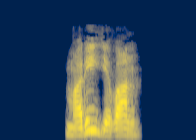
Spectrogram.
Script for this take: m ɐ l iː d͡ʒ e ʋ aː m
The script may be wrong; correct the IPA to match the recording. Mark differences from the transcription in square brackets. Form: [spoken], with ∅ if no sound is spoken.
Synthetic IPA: m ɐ [ɾ] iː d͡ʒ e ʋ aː [n]

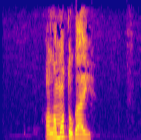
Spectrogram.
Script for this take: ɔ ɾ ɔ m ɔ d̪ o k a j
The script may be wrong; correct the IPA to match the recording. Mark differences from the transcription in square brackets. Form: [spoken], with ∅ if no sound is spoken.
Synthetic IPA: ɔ [l] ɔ m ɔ [t̪] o [ɡ] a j

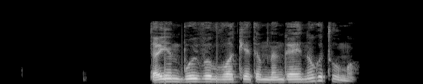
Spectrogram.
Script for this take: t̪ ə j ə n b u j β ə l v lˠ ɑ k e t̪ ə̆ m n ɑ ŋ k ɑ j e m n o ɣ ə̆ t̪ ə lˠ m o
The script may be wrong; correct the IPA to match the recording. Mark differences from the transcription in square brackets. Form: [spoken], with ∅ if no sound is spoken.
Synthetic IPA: t̪ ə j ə n b u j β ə l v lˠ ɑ k e t̪ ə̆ m n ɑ ŋ [ɡ] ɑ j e [∅] n o ɣ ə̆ t̪ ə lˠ m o

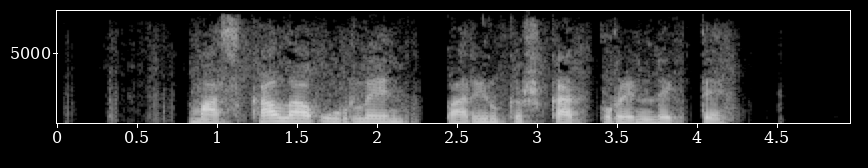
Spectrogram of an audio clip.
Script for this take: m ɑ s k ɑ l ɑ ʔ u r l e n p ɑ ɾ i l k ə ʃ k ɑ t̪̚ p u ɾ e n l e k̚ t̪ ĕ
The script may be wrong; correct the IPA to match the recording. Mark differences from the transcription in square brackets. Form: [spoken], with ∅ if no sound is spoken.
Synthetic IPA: m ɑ s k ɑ l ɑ ʔ u r l e n p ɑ ɾ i l k ə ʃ k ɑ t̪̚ p u ɾ e n l e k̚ t̪ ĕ

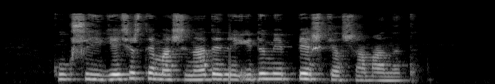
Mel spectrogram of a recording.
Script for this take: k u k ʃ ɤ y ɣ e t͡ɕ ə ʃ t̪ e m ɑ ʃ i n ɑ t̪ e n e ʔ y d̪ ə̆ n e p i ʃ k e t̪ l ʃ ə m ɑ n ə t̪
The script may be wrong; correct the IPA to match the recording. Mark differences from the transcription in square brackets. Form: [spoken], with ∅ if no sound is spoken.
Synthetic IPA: k u k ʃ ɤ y ɣ e t͡ɕ ə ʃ t̪ e m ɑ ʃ i n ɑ [d̪] e n e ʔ y d̪ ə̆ [m] e p [e] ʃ k e [∅] l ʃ [ɑ] m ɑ n ə t̪

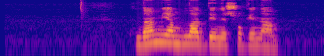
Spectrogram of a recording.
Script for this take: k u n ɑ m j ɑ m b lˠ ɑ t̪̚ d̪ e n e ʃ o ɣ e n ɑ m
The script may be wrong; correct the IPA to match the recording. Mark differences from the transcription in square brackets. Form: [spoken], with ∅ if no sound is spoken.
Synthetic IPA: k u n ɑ m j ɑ m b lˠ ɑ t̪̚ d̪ e n e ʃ o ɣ e n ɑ m

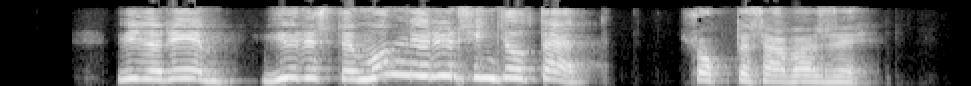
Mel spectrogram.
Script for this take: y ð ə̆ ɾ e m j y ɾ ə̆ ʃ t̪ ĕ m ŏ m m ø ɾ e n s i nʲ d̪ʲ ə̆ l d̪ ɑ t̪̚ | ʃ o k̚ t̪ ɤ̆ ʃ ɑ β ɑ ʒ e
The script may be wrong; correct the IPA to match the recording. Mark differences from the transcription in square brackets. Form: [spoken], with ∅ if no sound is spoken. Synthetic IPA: y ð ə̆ ɾ e m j y ɾ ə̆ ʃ t̪ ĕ m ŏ m [n] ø ɾ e n [ʃ] i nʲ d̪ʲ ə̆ l [t̪] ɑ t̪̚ | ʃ o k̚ t̪ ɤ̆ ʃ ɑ β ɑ ʒ e

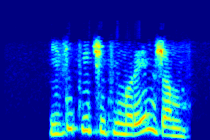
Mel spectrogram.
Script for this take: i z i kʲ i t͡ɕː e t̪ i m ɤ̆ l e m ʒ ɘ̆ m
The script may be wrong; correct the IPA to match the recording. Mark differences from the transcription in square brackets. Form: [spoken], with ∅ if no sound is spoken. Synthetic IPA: i z i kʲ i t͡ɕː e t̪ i m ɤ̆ [ɾ] e m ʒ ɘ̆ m

